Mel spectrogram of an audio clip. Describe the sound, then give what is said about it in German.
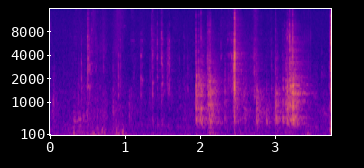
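Keys found in a box of odds and ends being handled and tried in a lock: a series of small metallic clicks and rattles, irregular and light, with a few louder clinks toward the end and no talking. “Ich habe Schlüssel gefunden. Interessant. Wo passt der wohl?”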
